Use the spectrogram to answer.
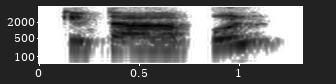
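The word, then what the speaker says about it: كِتَابٌ: The correct one is, this is kitabun, a book. You need to remove n sound, that is one dhamma, and it becomes al-kitab, the book. So you can see here we need to remove this one. That means one dhamma we should remove, and then it becomes al-kitab. Kitabun, it's a book. Al-kitabu, the book.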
